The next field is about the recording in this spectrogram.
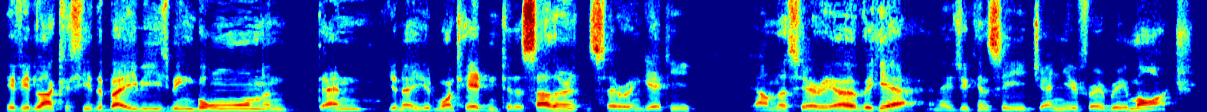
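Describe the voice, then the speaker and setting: A man's voice: mid-range voice, fairly even intonation, fairly quick, a little mellow. A South African man, a Zulu first-language speaker, presenting a webinar as a safari tour operator in a loose, rambling way with frequent asides.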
